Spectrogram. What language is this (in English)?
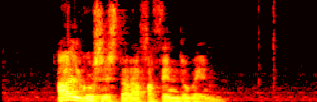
Galician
